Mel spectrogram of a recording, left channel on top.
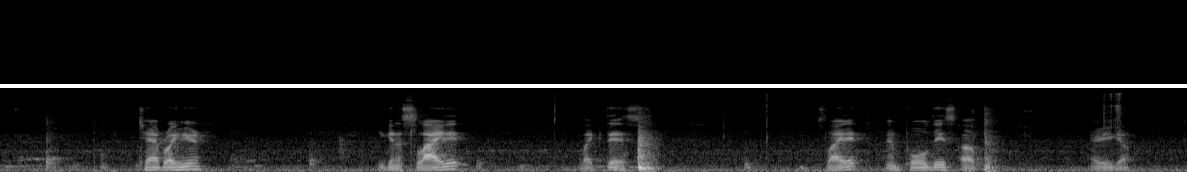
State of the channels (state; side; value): silent; left; digital silence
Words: right here? You're gonna slide it like this. Slide it and pull this up. There you go.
